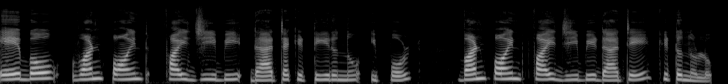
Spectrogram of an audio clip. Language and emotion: Malayalam, neutral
